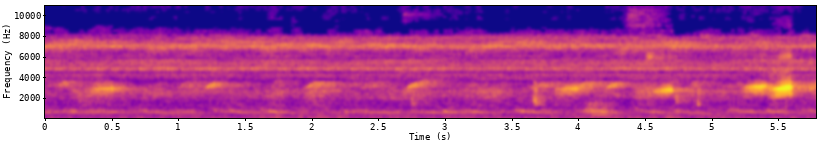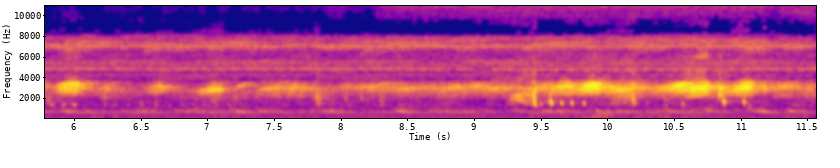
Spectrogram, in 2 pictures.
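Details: Male red-eyed treefrogs calling, tremulating and fighting on a potted plant at the Experimental Pond in Gamboa, filmed in infrared with a Sony Nightshot. Short bright chack notes burst out, loudest near the middle and end, over a dense chorus of rapid downward-sweeping notes from hourglass treefrogs and other species.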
